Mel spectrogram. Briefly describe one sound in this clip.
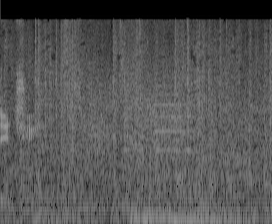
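Laser beams fire with a sharp zap.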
